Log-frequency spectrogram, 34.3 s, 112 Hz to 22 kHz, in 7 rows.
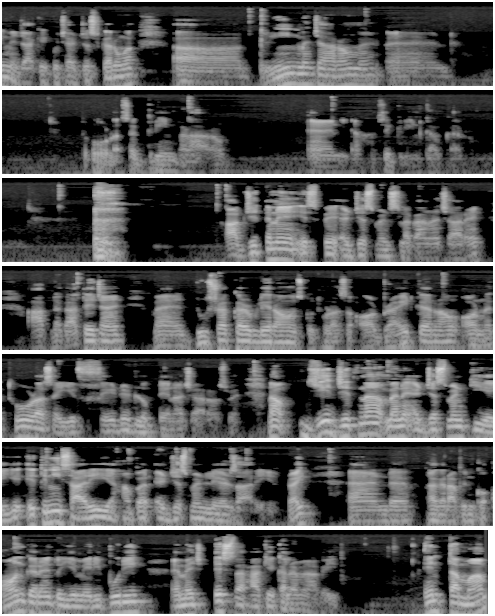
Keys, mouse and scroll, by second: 2.4-32.0 drag.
